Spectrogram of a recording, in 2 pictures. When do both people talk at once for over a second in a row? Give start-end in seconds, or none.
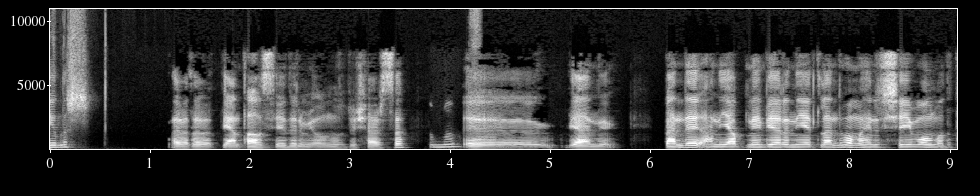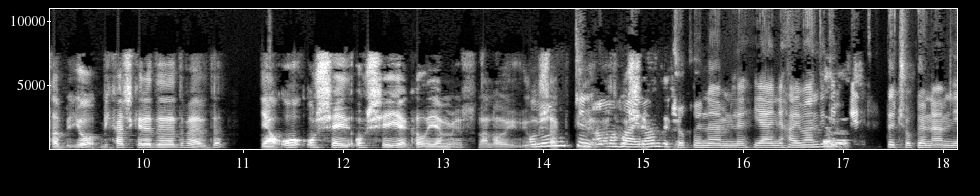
13.8-15.4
